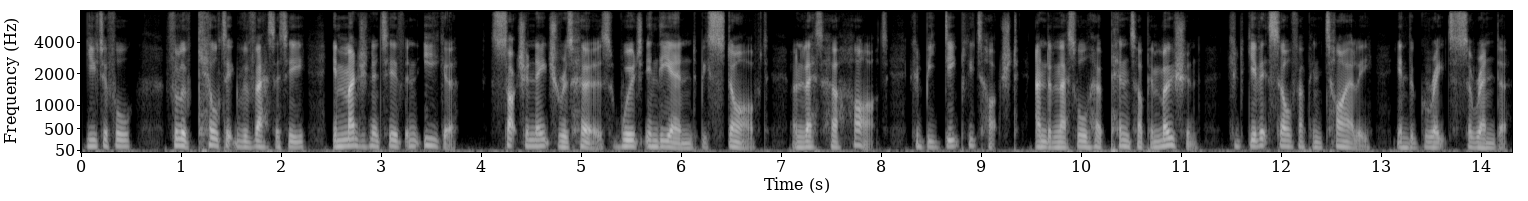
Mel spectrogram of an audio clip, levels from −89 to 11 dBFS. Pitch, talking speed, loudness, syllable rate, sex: 120 Hz, 175 wpm, -24 LUFS, 5.7 syllables/s, male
